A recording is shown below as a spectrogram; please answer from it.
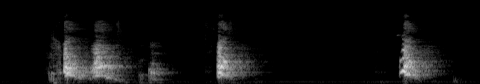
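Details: A domestic dog gives a quick double bark with a softer trailing yelp, then two more single barks spaced well apart, each bark abrupt and rough.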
